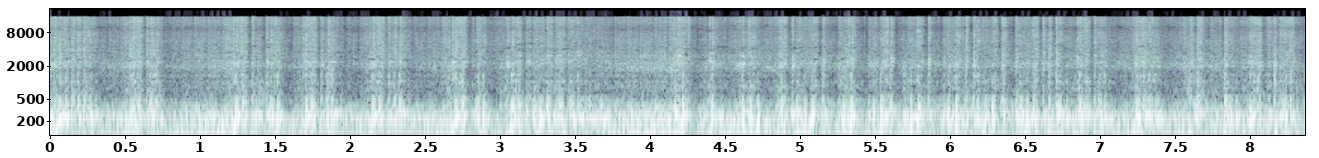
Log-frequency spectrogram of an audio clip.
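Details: 1952 Chevy engine at first start, with fresh Autolite plugs and a loose throttle; it runs rough and lumpy with wandering revs and loose top clatter. Owner says the carburetor needs work and saw vapor leaking at the original fuel line outlet.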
